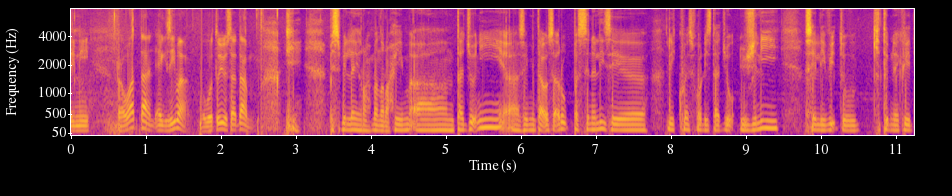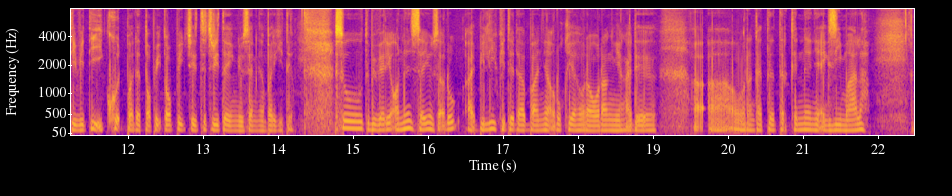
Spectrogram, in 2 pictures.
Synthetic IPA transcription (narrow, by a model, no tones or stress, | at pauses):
ini | rawat̪anɛk̚zimabəbət̪ujust̪at̪amokʰeb̥ismĩlːahrahmãnaraħiməmt̪ad͡ʒʊʔniə̰sajəmint̪aʔusaʔɾuk̚pəsənəlisajəɾikwɛstfɔdist̪ad͡ʒʊ̰ʔjuʒəlisajəlivit̪̚t̪ːuki̥t̪əpəɲakɾiat̪ivit̪iːkʰʊt̪̚padat̪ɔpɪk̚t̪ɔpɪk̚t͡ʃəɾit̪ət͡ʃəɾit̪əjaŋjusɛnkanpadikit̪əsot̪ubivɛɾiʔɔ̰nəstːsajəusa̰ʔɾʊk̚a̰jbilifkit̪ədahbaɲa̰kɾukiaɦoɾaŋoɾaŋjaŋa̰də | ə̰ə̰o̰ɾaŋkat̪ət̪ərkənə̃ɲaʔɛ̰kzimalah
